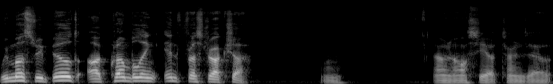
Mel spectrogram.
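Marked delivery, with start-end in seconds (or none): 0.0-2.5 shrill, very loud, high rally-speech shouting. Trying out impressions one after another, doing a Bernie Sanders impression. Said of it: "Try Bernie Sanders".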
